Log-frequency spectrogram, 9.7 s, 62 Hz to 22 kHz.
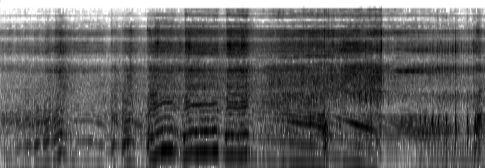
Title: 1987 Kawasaki KDX 200 First run after rebuild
